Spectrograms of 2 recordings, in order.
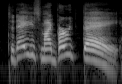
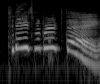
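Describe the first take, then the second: First: Loud and slow, savouring it; excited announcement. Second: Much higher and louder, sing-song glee; gleeful repeat. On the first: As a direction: proclaim it loudly, stretched out. Announcing her birthday to viewers. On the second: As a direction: shoot up high with delight. Repeating birthday announcement. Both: Real, not acted.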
